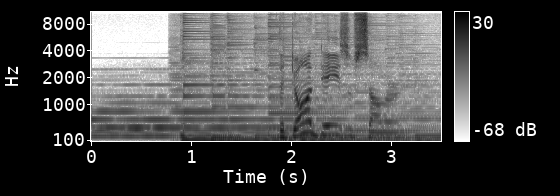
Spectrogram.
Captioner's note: voiceover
